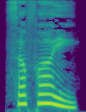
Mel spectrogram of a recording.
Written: ಸಫಾಯಿ

